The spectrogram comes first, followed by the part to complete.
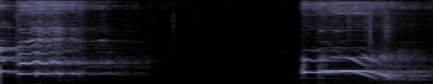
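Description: An isolated female lead vocal, stripped from the band mix, holds a note with vibrato that fades out about a second and a half in. The audio cuts out to dead silence from the stripping process. Near the end a second held note comes in and slides down in pitch, with a thin hissy edge left by the vocal separation.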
